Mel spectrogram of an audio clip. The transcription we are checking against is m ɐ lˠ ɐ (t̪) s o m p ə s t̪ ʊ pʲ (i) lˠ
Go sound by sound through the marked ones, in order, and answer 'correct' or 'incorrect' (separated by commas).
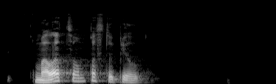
correct, correct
